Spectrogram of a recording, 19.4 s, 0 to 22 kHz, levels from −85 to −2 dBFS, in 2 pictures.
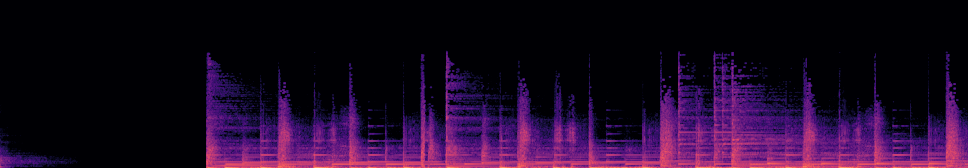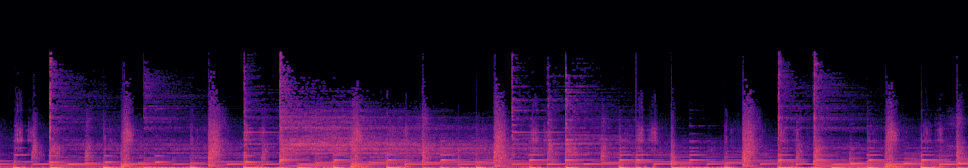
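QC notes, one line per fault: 4.25 s, 11.12 s, 16.05 s: damaged data in a compressed stream. Corrupted bytes in the coded stream make the decoder misread or discard frames, lose sync and hunt for the next valid frame header, so each point breaks into a brief, harsh chirp or blip.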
